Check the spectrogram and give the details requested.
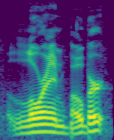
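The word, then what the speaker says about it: Lauren Boebert: so real quick I've tweeted about low and Lauren bobert is how you say her name before this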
